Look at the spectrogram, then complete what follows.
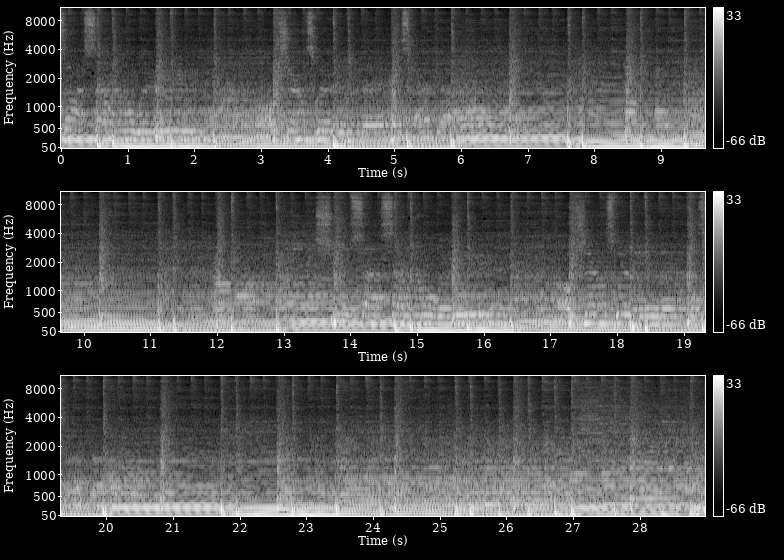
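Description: Psychedelic rock band playing live: electric guitar over a heavy bass guitar line with a drum kit keeping a steady beat.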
